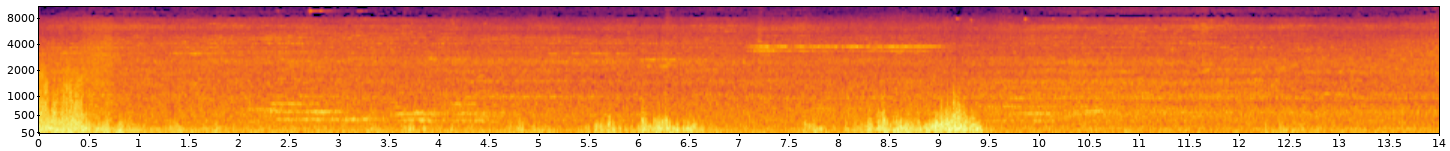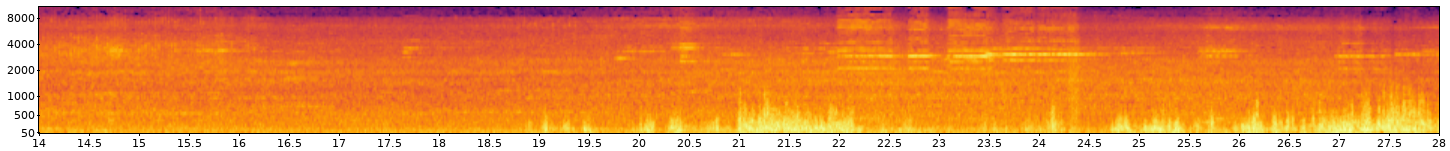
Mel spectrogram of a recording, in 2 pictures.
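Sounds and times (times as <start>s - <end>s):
wind gusts buffeting microphone: 0.0s - 2.3s, 2.9s - 7.0s, 7.6s - 11.2s, 18.6s - 22.7s, 23.5s - 28.0s.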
